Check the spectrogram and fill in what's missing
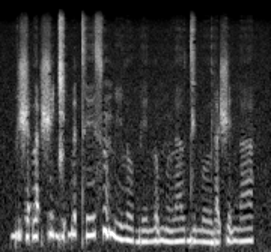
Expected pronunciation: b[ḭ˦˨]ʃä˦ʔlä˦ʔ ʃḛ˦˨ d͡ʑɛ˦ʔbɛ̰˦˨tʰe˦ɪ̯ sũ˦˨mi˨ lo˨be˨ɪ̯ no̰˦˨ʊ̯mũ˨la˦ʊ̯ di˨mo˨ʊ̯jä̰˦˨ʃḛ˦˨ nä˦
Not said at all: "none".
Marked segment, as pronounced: ḭ˦˨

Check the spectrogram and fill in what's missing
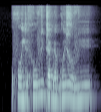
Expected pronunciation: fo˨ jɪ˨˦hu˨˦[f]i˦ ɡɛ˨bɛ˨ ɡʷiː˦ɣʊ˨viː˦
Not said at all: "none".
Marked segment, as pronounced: v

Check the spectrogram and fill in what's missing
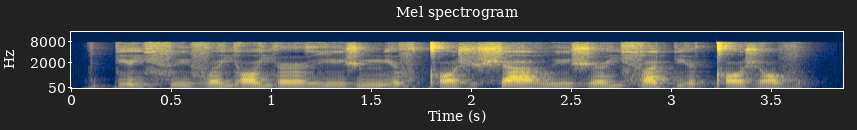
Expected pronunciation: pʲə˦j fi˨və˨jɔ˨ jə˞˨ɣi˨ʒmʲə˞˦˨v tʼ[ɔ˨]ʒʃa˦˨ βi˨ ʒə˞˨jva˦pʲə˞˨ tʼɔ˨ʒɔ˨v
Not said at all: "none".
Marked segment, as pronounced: ɔ˨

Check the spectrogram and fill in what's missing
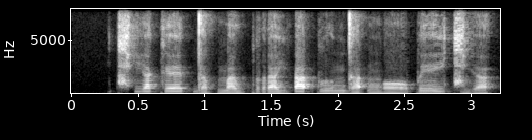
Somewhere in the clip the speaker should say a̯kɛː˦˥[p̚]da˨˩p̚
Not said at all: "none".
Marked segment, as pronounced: t̚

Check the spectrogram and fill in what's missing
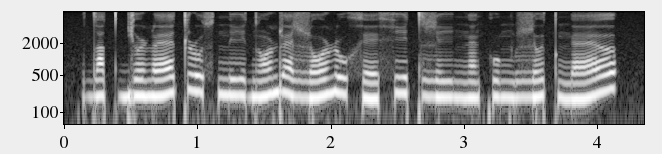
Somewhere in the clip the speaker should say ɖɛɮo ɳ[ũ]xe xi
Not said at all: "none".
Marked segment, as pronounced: u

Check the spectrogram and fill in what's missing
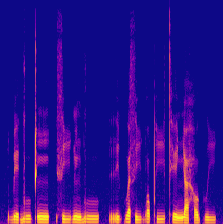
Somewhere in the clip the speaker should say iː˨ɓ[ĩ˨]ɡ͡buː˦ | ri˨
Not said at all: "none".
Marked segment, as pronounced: ĩ˨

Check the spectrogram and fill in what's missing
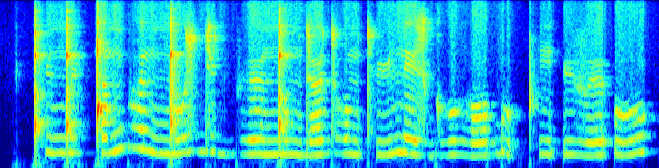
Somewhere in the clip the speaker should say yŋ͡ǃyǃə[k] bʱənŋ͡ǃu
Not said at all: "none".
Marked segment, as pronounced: ŋ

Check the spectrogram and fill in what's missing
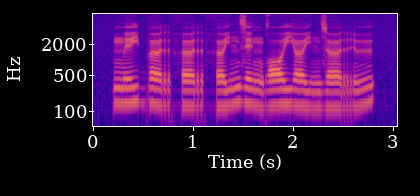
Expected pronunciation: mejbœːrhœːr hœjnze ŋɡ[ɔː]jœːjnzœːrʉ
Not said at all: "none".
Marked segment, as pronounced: ɔː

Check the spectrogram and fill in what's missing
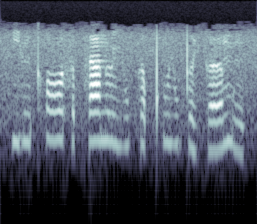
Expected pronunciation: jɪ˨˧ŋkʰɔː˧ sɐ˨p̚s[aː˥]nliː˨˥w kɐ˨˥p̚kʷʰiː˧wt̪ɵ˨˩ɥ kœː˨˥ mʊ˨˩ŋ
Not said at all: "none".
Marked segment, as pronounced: aː˥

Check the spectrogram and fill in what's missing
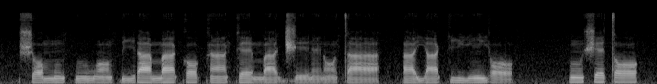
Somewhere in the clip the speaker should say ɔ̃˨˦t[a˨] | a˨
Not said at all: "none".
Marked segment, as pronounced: a˦˨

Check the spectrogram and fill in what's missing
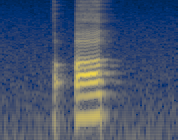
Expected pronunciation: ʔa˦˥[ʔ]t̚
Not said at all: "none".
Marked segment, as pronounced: none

